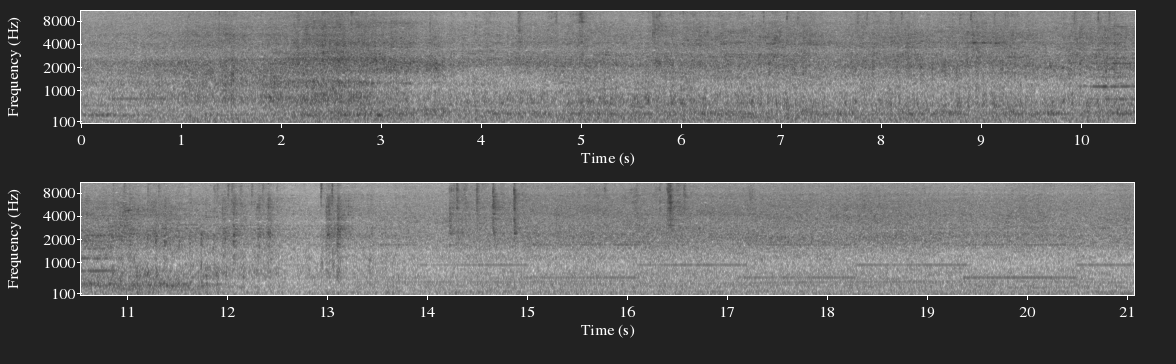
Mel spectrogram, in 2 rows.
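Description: Passenger train hauled by a CC 201-class diesel-electric locomotive running past close by. The loud train noise drops off about twelve seconds in as the last coaches go by.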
